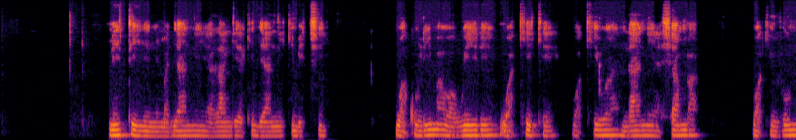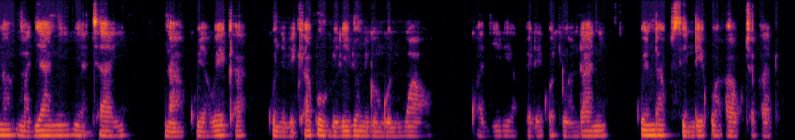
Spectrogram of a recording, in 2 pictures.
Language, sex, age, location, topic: Swahili, male, 25-35, Dar es Salaam, agriculture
